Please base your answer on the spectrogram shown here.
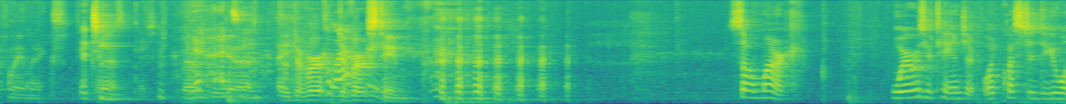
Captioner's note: laughter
